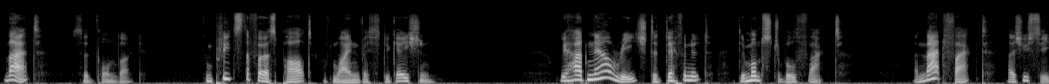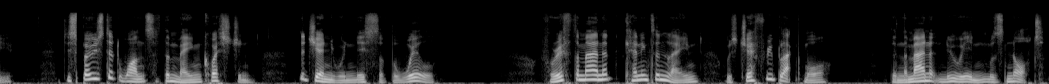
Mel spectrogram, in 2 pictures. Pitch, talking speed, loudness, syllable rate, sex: 145 Hz, 150 wpm, -22 LUFS, 5.3 syllables/s, male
